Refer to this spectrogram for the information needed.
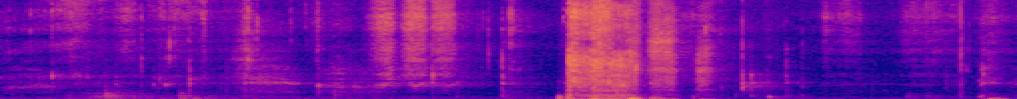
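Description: Soft hands of a boy rubbing together in a few brushy bursts, with one louder, fuller rub in the middle, mixed with quiet whispering in an intimate ASMR style.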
